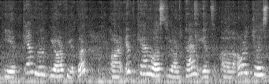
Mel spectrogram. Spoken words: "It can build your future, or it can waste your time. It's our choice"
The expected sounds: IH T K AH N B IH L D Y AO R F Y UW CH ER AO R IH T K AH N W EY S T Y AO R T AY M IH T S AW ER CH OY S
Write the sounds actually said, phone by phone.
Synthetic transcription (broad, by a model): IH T K AH N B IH D Y AO R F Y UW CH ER AO R IH T K AH N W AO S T Y AO R T AY M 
